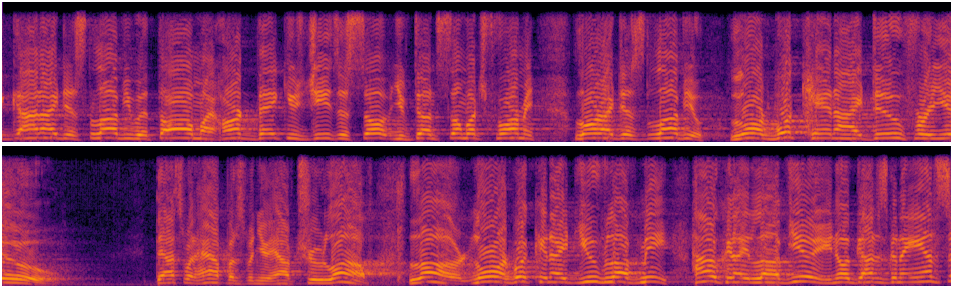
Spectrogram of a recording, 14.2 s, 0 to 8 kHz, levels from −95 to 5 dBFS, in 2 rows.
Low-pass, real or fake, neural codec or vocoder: 7.2 kHz; real; none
